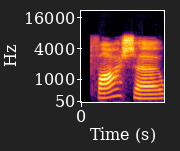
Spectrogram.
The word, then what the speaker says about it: fascia: why they do that because it's pronounced so many different ways. And Fascia, no, well, I fascia.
